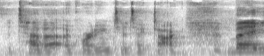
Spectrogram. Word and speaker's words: Teva: quick so i listed these shoes they're the teva brand and i do for a fact know that they pronounce it teva because a guy on tick tock told me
